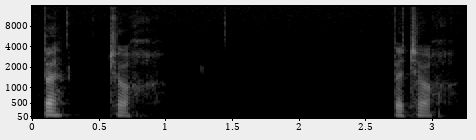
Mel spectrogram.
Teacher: it's a lot easier, at least, to say betoch, yeah, with an e sound in between the 2 consonants. Note how the kaf there at the end has a shva in it, betoch. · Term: pronounce the shva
